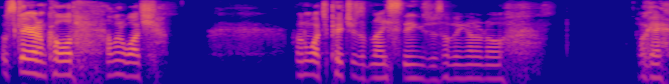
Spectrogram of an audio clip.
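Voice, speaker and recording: A young man playing a horror game at home into a headset mic, panicky and jumpy, his voice going hoarse. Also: a little high, steady tone, fairly quick, no room sound, highs cut off. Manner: jumpy, panicky, screams and mutters. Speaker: gaming YouTuber. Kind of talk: horror game let's play commentary. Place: small room at home, indoors.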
